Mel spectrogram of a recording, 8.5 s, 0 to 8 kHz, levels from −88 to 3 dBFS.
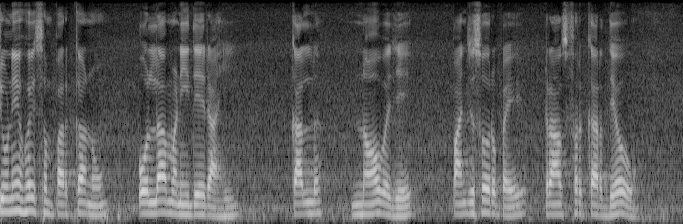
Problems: background sounds at intervals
